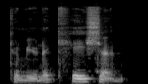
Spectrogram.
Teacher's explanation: with the t i o n the stress comes right before the ending so it's the second to the last syllable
